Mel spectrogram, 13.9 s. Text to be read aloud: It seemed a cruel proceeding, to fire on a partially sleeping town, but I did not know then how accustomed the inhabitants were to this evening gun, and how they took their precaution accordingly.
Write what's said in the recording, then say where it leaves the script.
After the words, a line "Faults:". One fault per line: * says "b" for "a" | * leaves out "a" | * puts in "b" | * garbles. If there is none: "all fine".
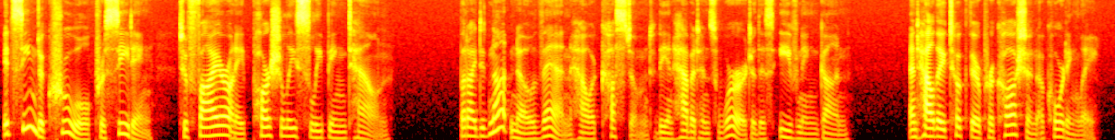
It seemed a cruel proceeding, to fire on a partially sleeping town, but I did not know then how accustomed the inhabitants were to this evening gun, and how they took their precaution accordingly.
Faults:
all fine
